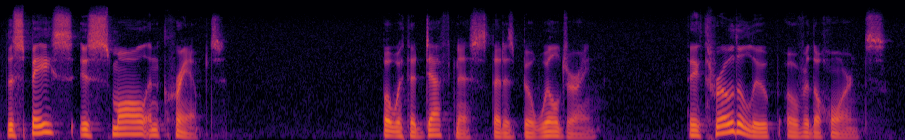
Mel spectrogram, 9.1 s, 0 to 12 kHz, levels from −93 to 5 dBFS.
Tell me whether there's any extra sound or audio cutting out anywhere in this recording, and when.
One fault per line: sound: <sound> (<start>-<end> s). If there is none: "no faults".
no faults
